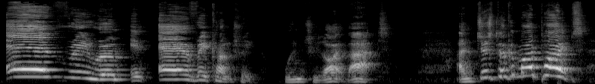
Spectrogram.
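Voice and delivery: high, loud showman boasting; a proud host showing off his pipes; Willy Wonka voice. Acted. Wonka booms to the children about his pipes, showman voice.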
